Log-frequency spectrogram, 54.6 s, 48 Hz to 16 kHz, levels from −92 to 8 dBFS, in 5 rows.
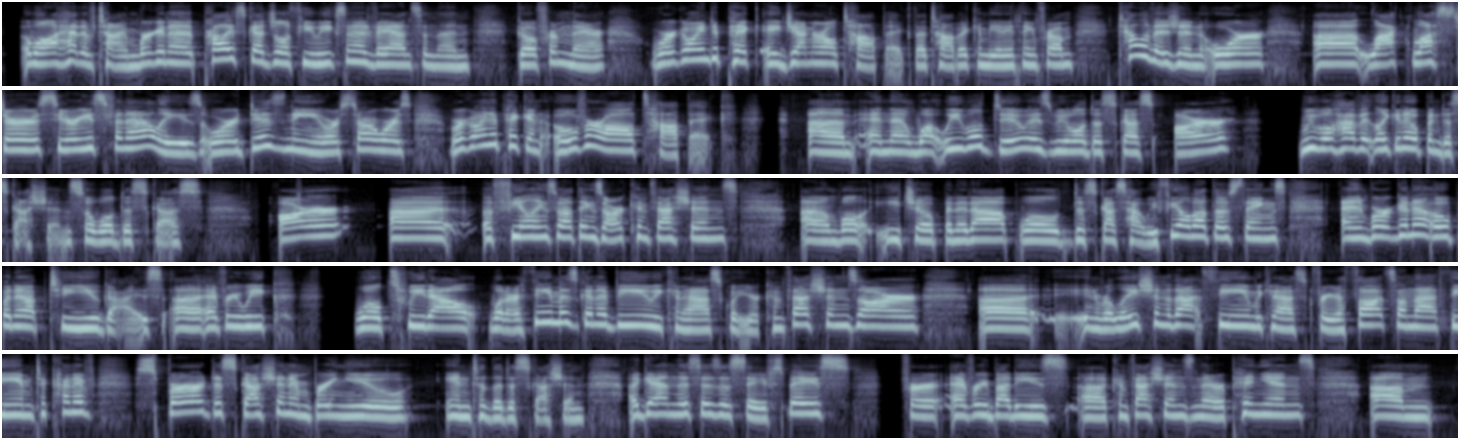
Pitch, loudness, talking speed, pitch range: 240 Hz, -17 LUFS, 180 wpm, 220-270 Hz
